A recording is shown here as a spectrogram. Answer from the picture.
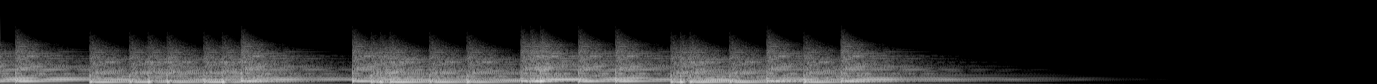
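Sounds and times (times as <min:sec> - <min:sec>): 
timpani etude: 0:00.0 - 0:09.6.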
